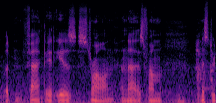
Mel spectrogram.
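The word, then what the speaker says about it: Strachan: years ago and it looks like you would pronounce it Sten yeah just the way it's spelled but in fact it is strong and that is from Mr Dave henden I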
